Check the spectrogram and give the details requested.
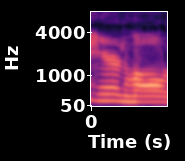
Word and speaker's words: Aaron Hall: Yeah, Aaron Hall rhymes with Aaron Paul.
